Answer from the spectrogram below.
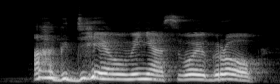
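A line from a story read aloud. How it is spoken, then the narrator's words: Laughing. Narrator (Russian): засмеялся Ленька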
